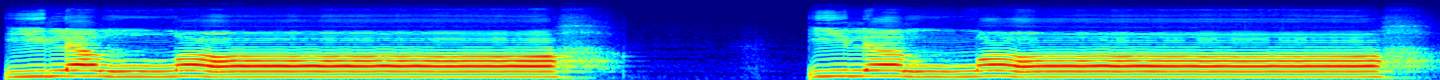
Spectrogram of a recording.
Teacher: तो खड़ा ज़बर जो है तो इसको लंबा भी करना है और लंबा करके स्टॉप होना है। और स्टॉप होते हुए हा की आवाज निकलनी चाहिए। सामने वाले को सुनने वाले को समझ में आना चाहिए कि आप हा पर स्टॉप हो रहे हैं।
